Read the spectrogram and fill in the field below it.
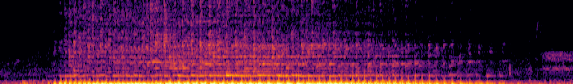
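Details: A male crocodile gives a deep, rumbling, low-pitched bellow lasting about two seconds in mating season to attract females, a sound that can shake the ground and make surrounding water dance.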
